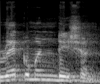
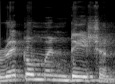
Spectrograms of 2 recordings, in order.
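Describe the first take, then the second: First: Said in the usual way. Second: recommendation divided into distinct syllables. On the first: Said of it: "Let's see another one". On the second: Shown as a demonstration. Teacher showing another word split up, recommendation syllable by syllable. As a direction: say recommendation piece by piece, syllables slightly apart. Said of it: "সিলেবলে ভাগ করি তাহলে দাঁড়ায়".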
